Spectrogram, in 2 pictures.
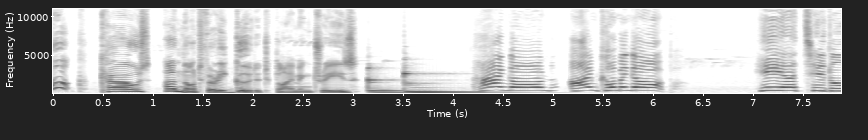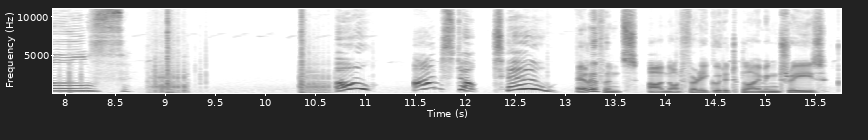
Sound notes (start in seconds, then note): none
